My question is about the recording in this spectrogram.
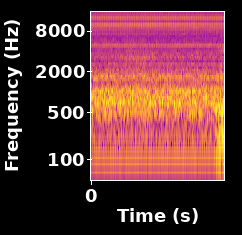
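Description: Steady low hum with an even hiss from a heat gun running on a low temperature setting.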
